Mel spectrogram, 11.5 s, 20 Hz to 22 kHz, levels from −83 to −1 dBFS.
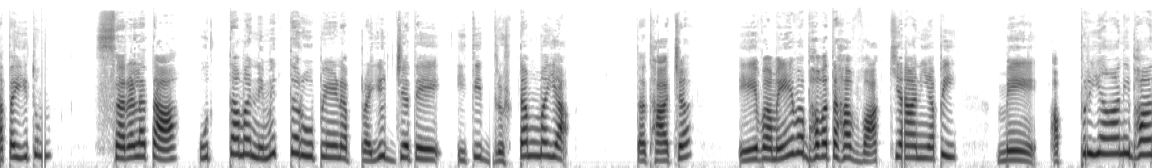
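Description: Brief holes open in the speech at 0.41 s, 4.89 s and 9.02 s, each a sudden drop to silence of about 29 to 34 ms with softened edges, after which the sound picks up exactly where it left off. These are gaps at a join of encoded pieces: the recording was encoded in separate sections and spliced without trimming, so each section's encoder start-up delay and final-frame padding survive as silence at every seam.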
